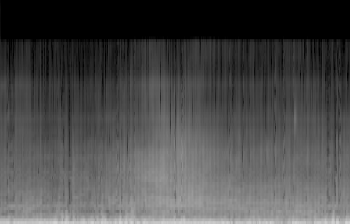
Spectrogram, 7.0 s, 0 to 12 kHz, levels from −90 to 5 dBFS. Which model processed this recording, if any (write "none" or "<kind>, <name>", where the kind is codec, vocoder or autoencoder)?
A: vocoder, BigVGAN v2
